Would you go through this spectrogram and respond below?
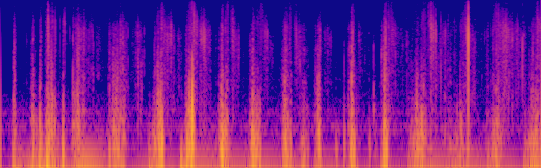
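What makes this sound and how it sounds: A metal ear-pick scratches inside the canal of a silicone binaural microphone ear, making a rapid series of close, dry scraping strokes. Each stroke is a short broadband burst with a heavy, muffled low end and faint bright edges, fading quickly between strokes.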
